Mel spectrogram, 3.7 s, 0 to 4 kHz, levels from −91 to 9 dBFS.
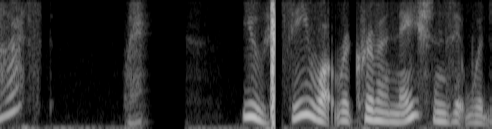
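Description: A long network dropout runs from 1.06 to 1.41 s, likely from packets that never arrived. The receiver stretches the last sound into a fading buzz, which gives way to near silence. Roughly a third of a second of audio is simply gone when sound resumes.

A wireless microphone squelch dropout follows at 2.03 to 2.13 s. The FM radio link weakens, so hiss briefly swells before the receiver's squelch mutes the output for about 62 ms, leaving a short hole, and the sound then returns.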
